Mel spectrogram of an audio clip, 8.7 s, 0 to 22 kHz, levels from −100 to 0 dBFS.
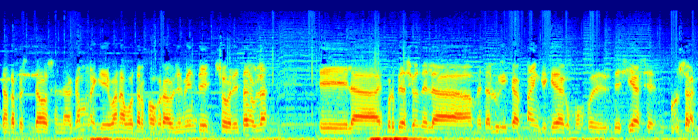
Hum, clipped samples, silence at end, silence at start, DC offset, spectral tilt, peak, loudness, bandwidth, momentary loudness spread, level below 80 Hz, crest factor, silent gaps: none; under 0.1%; 0 s; 0 s; under 0.1%; -5 dB/octave; -6 dBFS; -21 LUFS; 7.6 kHz; 10 LU; -26 dBFS; 16 dB; none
